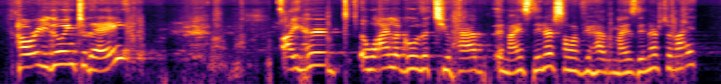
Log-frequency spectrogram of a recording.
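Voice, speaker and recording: A woman with an Egyptian accent at a high pitch, fairly quick pace and very even loudness, with ordinary pitch variation, long, frequent pauses and noticeable background noise. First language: Arabic. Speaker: NLP trainer and coach. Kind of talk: training presentation.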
